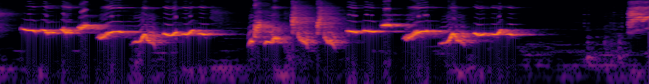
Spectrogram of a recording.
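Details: Loud white-rumped shama song in an aggressive provoking style: rich, slurred whistled warbles rising and falling, split by a burst of harsh rasping notes, then another run of fluty phrases.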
